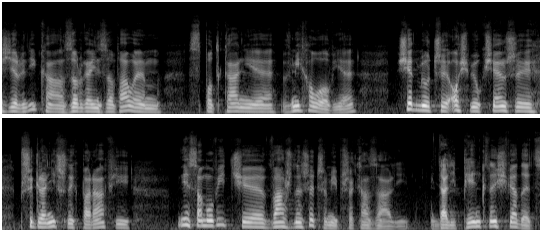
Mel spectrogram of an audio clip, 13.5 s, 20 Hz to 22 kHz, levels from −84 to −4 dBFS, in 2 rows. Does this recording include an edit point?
no; 0 cuts

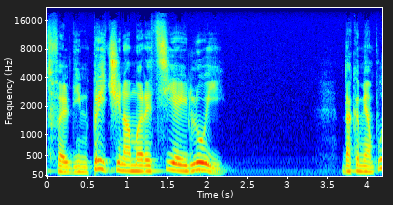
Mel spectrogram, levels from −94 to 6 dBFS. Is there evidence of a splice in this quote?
no; 0 cuts

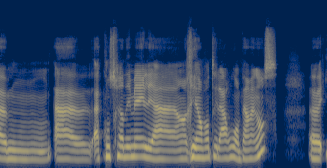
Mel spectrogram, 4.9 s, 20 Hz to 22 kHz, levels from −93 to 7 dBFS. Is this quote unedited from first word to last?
yes; 0 cuts

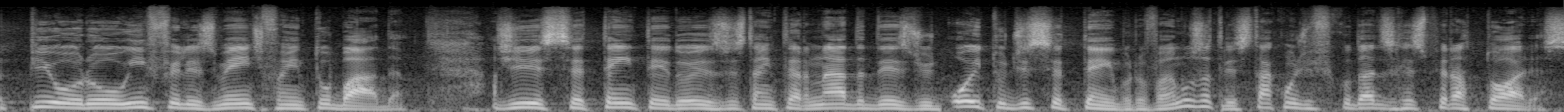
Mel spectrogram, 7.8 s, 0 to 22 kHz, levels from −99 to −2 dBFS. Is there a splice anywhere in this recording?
yes; 5 cuts; at 1.3 s, 2.5 s, 3.6 s, 4.7 s, 6.1 s

